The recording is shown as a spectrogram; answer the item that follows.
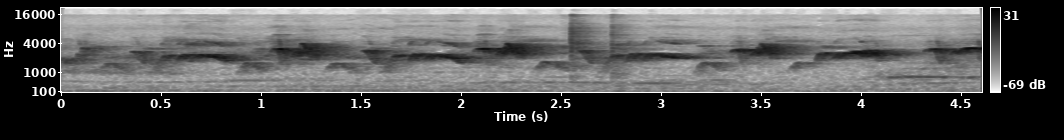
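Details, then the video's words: White-rumped shama singing a rich, continuous run of varied whistled phrases, sliding notes and quick trills, with short bright accents and scarcely a pause between phrases. "Murai Batu Gacoorrrrr."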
